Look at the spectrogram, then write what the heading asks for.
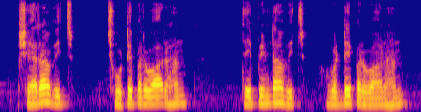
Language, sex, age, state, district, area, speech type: Punjabi, male, 30-45, Punjab, Mohali, urban, spontaneous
